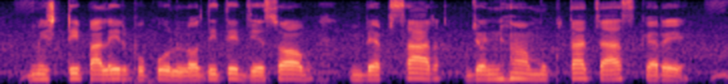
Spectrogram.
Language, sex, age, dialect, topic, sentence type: Bengali, male, 25-30, Jharkhandi, agriculture, statement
